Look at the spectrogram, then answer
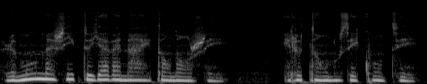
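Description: A woman voicing a gentle, wise female unicorn in a whispered role-play, soft and teasing in tone. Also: medium pitch, moderate pace, husky, no room sound, clean studio sound. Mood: reassuring.

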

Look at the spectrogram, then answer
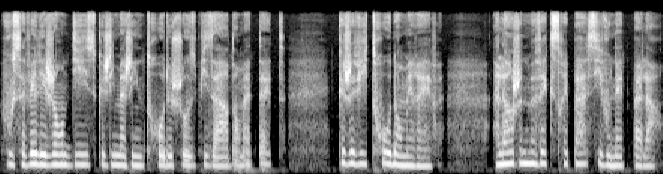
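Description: A woman's voice: mid-range voice, little pitch movement, moderate pace, creaky, warm tone, breathy edge, no room sound, clean studio sound. A woman voicing a shy, dreamy little girl in a whispered role-play, hesitant and timid.

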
